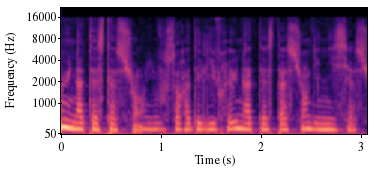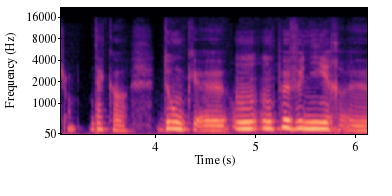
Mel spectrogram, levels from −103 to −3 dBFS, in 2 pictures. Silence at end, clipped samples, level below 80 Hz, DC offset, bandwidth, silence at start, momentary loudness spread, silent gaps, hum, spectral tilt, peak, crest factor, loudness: 0 s; under 0.1%; -48 dBFS; 0.1%; 15 kHz; 0 s; 15 LU; none; none; -7 dB/octave; -10 dBFS; 16 dB; -27 LUFS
